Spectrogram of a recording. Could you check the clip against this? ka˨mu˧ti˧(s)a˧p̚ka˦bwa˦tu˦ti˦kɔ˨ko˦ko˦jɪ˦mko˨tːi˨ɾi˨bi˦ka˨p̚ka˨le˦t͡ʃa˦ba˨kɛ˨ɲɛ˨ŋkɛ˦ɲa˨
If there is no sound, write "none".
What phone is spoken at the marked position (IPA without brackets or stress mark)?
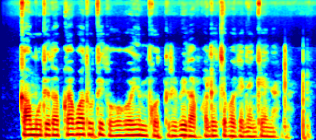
t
